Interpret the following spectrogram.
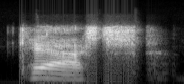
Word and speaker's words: Cache: Cash. It's pronounced cash.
